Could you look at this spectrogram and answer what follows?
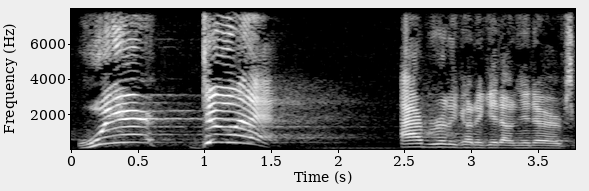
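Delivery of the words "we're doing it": high, loud, drawn-out cry; fired-up preacher shouting; louder call-and-response shout. Real, not acted. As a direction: push the church to top the last one. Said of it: "You can do better than that".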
